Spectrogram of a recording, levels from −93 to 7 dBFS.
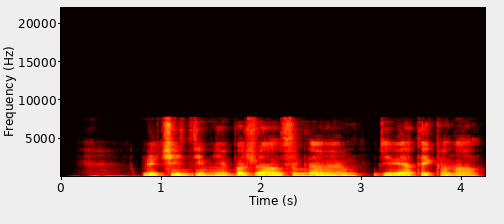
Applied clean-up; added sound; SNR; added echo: neural mask model DeepFilterNet 3.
